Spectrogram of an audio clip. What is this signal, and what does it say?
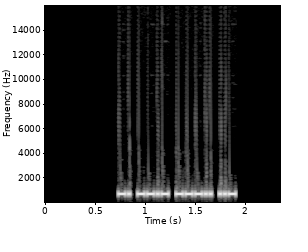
Morse code, heard as a keyed tone, about 50 wpm, 700 Hz. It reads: NQ8U
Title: USA Call Signs - 4 Characters - 2x Character Spacing - 50wpm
